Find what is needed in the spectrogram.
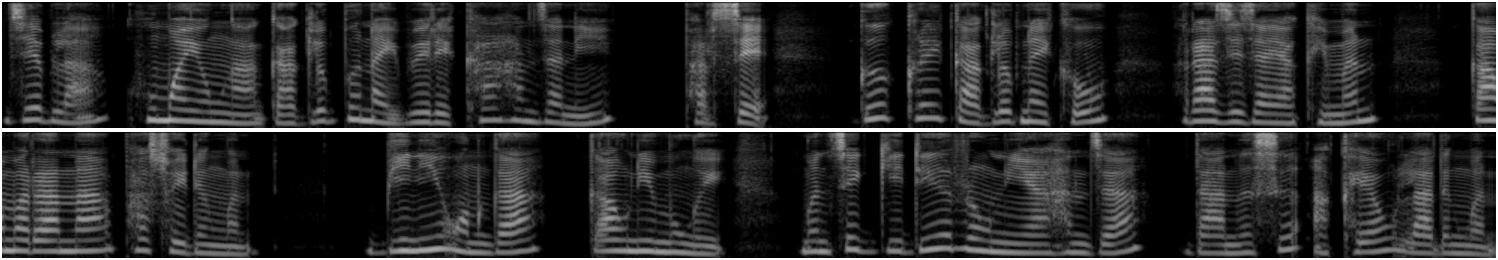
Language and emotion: Bodo, neutral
